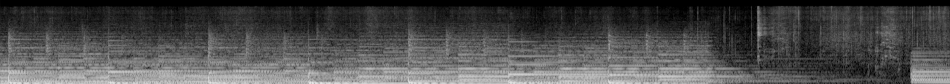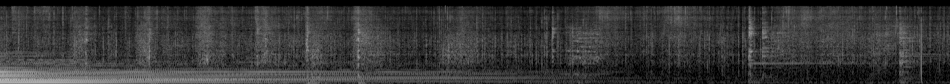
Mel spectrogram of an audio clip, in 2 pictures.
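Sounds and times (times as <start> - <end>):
eggs sizzling in a pan: 0.0 - 19.0
spatula scraping and tapping: 7.6 - 9.2, 17.0 - 18.7.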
